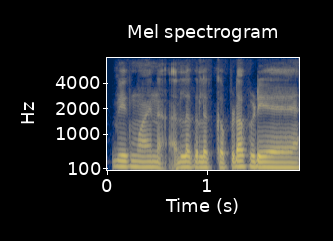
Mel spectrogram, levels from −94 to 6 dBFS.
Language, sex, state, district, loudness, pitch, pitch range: Marwari, male, Rajasthan, Nagaur, -18 LUFS, 140 Hz, 130-145 Hz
